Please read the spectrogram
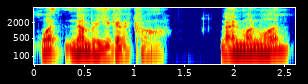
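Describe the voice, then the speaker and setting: A male actor plays a defensive, profane older man in a comedy read. The voice is husky and very animated in pitch, grumbling and blunt in a natural way. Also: moderate pace, lightly acted. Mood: uneasy. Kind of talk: table read of a comedy script.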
